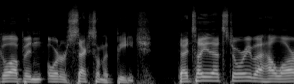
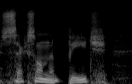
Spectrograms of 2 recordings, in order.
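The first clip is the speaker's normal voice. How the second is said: slow, soft, hushed half-whisper; 3 semitones lower, 5 dB quieter than usual. Retelling ordering a drink at a bar: imitating own whisper. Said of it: "I kinda whisper".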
